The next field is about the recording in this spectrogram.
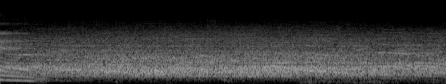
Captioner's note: crowd jeering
